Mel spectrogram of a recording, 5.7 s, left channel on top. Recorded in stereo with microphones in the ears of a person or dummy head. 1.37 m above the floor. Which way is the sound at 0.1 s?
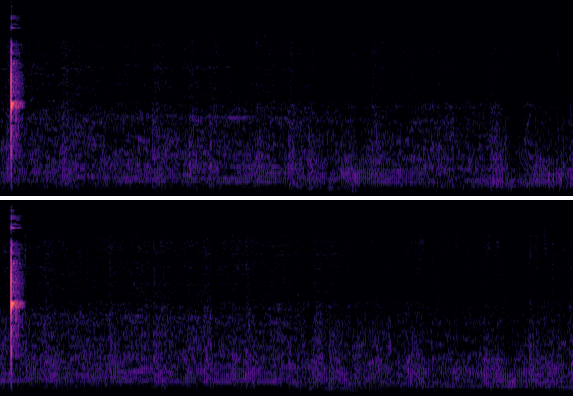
10° right (ahead or behind).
